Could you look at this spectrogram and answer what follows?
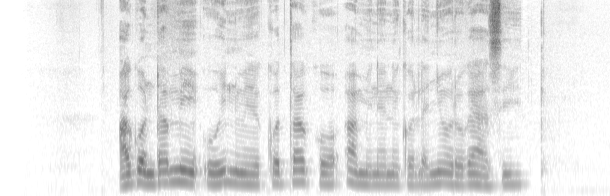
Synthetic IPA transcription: a˨ko˨nda˦mɪ˦˨ʔo˨i˦nwe˨ko˦ta˦ko˨ʔa˦mi˨nɛ˨ni˨ko˨le˨ɲo˦˨ɾo˨ɣa˦˨si˦t

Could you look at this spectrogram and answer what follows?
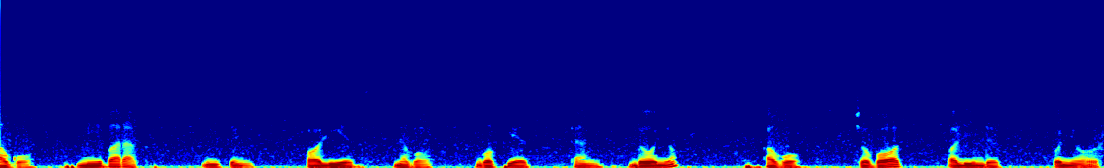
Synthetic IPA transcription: a˨ɡo˨mi˦ba˦ɾa˨k | mi˨sɪ˦ŋ | ɔ˨lje˦t | nɛ˨bɔ˨ | ŋɡɔ˦kje˦t̚ː | ɛ˦ŋndo˦ɲo˦ | a˨ɡo˨t͡ʃo˨bɔ˦t̪̚ | ɔ˨li˦nde˦t̚ | ko˦ɲo̰ː˦ɾ

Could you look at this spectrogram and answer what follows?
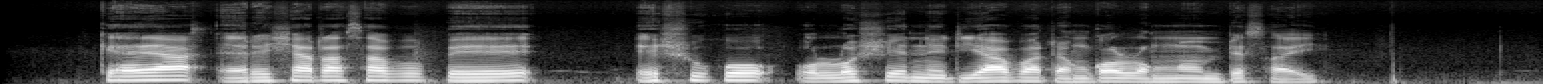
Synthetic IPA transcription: kɛ˦ja˦ɛ˨ɾɪ˦ʃa˦ta˦sa˦bʊ˦peː˦ | ʃu˦koː˦˨lo˦ʃe˦ne˨dia˦ba˦tɛ˨ŋɡɔ˦lɔ˨ŋɔ˦m̩bɪ˦sa˨i˦

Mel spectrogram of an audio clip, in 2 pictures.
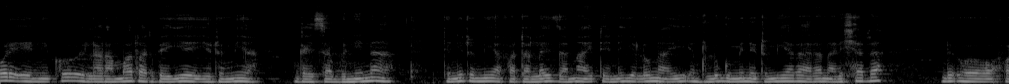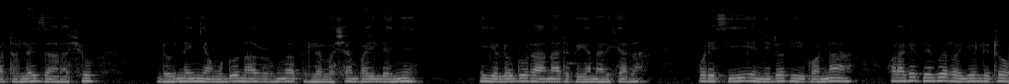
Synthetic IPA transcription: ɔ˦ɾɛː˨ni˨kɔ˦ila˨ɾa˨ma˦ta˨ki˨pɛ˨jɛ˦i˨tu˨mi˦a˨ | ŋɡa˨i˨sa˨bu˨ni˦na˦ | te˨ni˦tu˨mi˦ja˨fa˨ta˨la˦i˦za˨na˨i˦tɛ˨ne˦jɔ˨lo˦u˦na˨i˦˨ndu˨lu˦ɡu˨mi˦ne˨tu˨mi˦ja˦ɾa˦ɾa˦na˨ɾiʃa˦ta˦ | fa˨ta˨la˦i˦za˨ɾa˨ʃu˦ | ndo˨ki˦na˨i˦ɲa˨ŋu˨do˦na˨ɾu˨ɾu˨mu˦n˦a˦pi˨ki˨lɛ˨la˨ʃa˦mba˦i˦lɛ˨ɲɛ˦ | ne˦jɔ˨lo˦u˦du˦ɾa˨˦na˨te˨pɛ˨ja˦na˨ɾi˦ʃa˦ɾa˦ | o˦ɾe˨si˨˦e˨ni˨tɔ˦kikɔ˨na˦ɔ˦ɾa˦ke˦pɛ˦k̬we˦ɾa˨jo˦li˨tɔ˦

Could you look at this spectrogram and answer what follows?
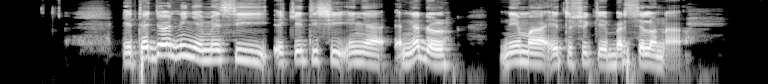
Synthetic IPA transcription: ʔɛ˨tɛ˦d͡ʒɔ˦ni˦ɲɛ˨me˦si˦ɛ˨ke˦ti˦si˦ʔḭ˦ɲa̰˨nɛ˦dɔ˨l | ni˦ma˨ʔɛ˨tu˦sukɛ˨baɾsɛ˦lɔna̰

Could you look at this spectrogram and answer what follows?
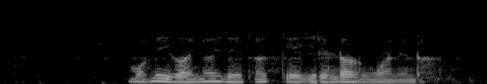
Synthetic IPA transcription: mɔ˨mi˦ɣɔ˨ɲɔ˦i˦ðe˨t̪ʰa˦ke˨ɣi˨ɾe˨ndɔ˦ŋwa˨ne˨ndɔ˦

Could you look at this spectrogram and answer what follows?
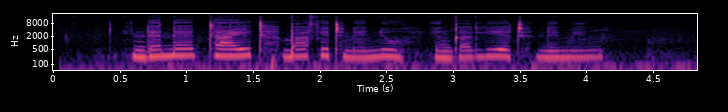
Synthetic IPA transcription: i˨ndɛ˦nɛ˦tːa˦ɪ˦tba˦fi˦tnɛ˨ɲu˦ | i˨ŋɡa˦lje˦˨tne˨mi˦ŋ

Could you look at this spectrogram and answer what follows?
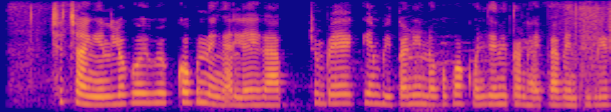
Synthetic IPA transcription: t͡ʃʰi˦t͡ʃa˨ŋi˨nlo˦ko˦i˦we˦ko˦pnɛ˨ŋa˨lɛ˨ka˨ | t͡ʃu˦mbɛ˦ke˦mbi˨t̪wa˦ni˦nɔ˨ko˦pwa˦ko˨ɲd͡ʒe˦ni˦t̪ɔ˦la˨jpa˨ve˨nt̪i˨le˦ʃ

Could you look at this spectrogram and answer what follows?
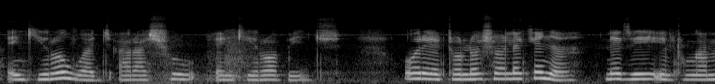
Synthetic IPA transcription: e˨ŋkʰiɾɔ˦wa˨d͡ʒa˨ɾa˨ʃu˦ɛ˨ŋkʰi˨ɾɔ˦bi˨d͡ʒ | o˦ɾe˨tɔ˨lɔ˦ʃɔ˦lɛ˦kɛ˦ɲa˨ | nɛ˦di˦ɪ˨ltʊ˨ŋan

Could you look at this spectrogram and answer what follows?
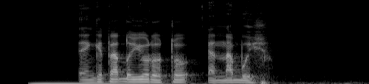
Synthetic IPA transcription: ɛ˨ŋɡɪ˦ta˦ɗɔ˦jo˦ɾo˨to˦ɛ˨nːa˦bo˨ʃo̥˨

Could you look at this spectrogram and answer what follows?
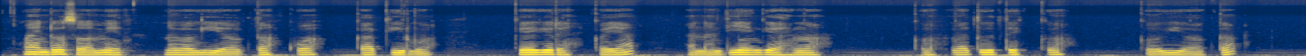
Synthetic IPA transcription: wa˦˨ndo˦sɔ˨me˦˨t̪̚ | nɔ˦kɔ˨ki˨jɔ˨k̚t̪ɔ˦kwɔ˦ | ka˦p̚ki˨ɾwɔ˨ | ke˦ke˦ɾe˨ | kɔ˨ja˦ | a˨na˨ndi˦e˦ŋɡɛ˨ŋɔ˦ | ko˨ŋa˦t̪u˦te˦kʰːo˦ | ko˨ki˨jɔ˨k̚t̪ɔ˦

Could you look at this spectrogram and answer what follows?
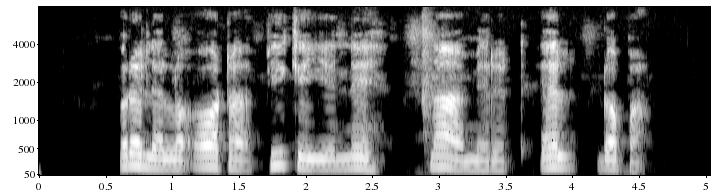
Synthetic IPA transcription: we˦ɾe˦lɛ˨lɔ˨ʔɔ˦ta˨pi˦ke˨je˨ne˦˨ | na˦˨me˨ɾe˨tɛ˦ldɔ˦pa˨

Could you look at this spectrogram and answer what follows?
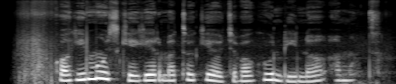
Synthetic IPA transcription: kɔ˨ɣi˦mu˦ske˨ɣe˦ɾma˦to˦ke˦o˨t͡ʃe˨βa˦ɣu˦ndi˨nɔ˦a˦mu˦t

